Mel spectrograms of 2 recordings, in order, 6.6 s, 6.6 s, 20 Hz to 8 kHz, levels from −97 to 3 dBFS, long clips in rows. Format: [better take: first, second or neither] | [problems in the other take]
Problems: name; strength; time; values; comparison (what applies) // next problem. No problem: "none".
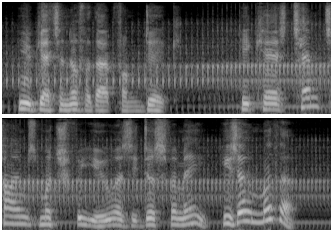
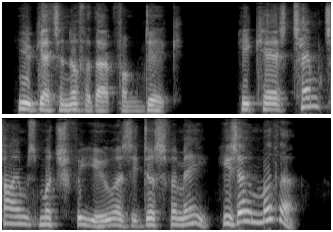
second | background sound (Mechanisms); 13 dB below the speech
